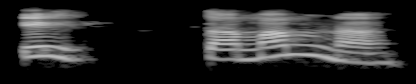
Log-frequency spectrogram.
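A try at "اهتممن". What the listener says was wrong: Eh, tamamna. Eh. Ihtalalna, ihtamamna. Gak boleh lebur mimnya.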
